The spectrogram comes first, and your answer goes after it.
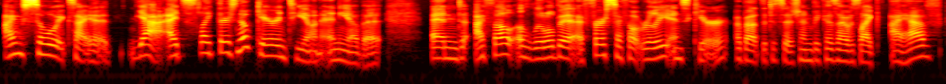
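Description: A woman with a low, steady voice talks casually as a guest on a podcast. She is chatty and laughs easily. The sound is close and dry. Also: no echo. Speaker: guest writer.

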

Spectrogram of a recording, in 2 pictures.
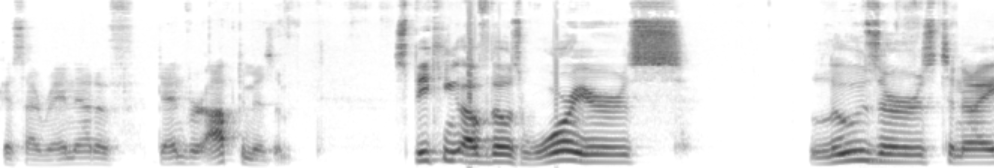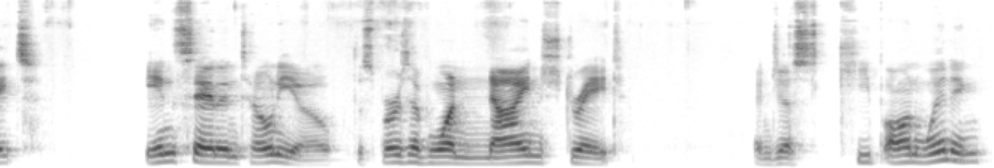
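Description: A man hosting a basketball podcast, talking in a chatty, self-deprecating way with animated emphasis, and reading an ad. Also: a little high, takes it slowly. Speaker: podcast host. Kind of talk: sports podcast commentary and ad read.

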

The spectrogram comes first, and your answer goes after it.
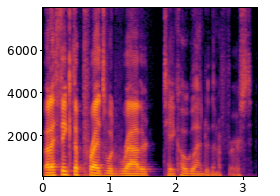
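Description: A man's voice: on the low side, steady tone, moderate pace, creaky. A man co-hosting a casual sports podcast, explaining and correcting facts with frequent laughs. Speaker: podcast co-host.

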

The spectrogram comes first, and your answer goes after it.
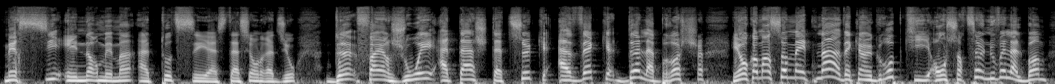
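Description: A man hosts a rock radio show, talking in a loose, joking, rambling way full of fillers. His voice sits high for a man. It is recorded dry and close on a studio mic. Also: lively intonation, normal speed, fairly bright tone, no room sound. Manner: chatty, jokey, rambling with many fillers. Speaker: morning radio host. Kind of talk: casual radio show patter.

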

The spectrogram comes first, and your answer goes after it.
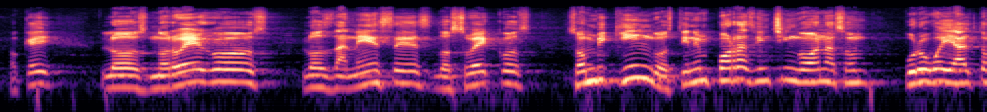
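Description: A young man rambles through a stand-up monologue, crude and full of slang. His voice sits fairly high and sounds bright and forceful. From Monterrey, Mexico. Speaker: comedian.

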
